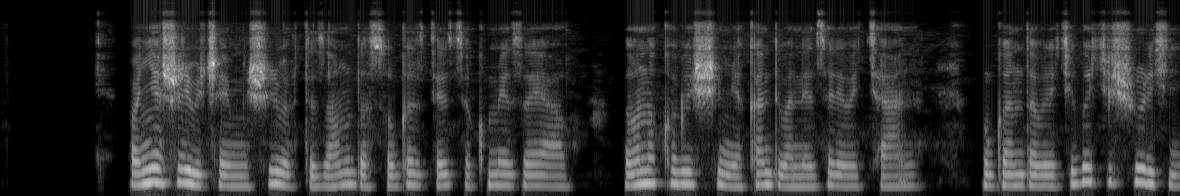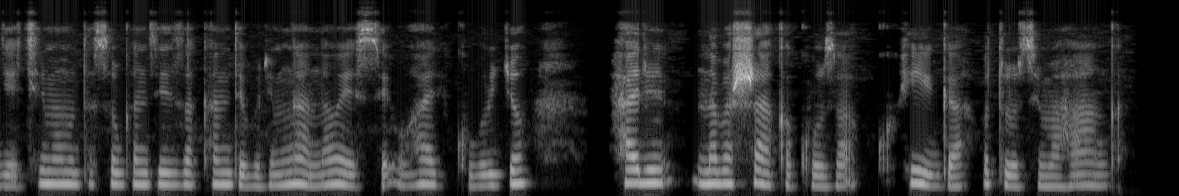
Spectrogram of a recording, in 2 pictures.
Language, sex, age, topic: Kinyarwanda, female, 18-24, education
